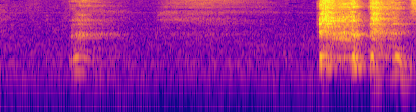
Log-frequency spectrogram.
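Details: Woman who inhaled part of a sandwich and felt she would choke, still feeling food in her windpipe and lightheaded: one throaty cough then a quick run of harsh, forceful coughs, a coughing fit after food aspiration.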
